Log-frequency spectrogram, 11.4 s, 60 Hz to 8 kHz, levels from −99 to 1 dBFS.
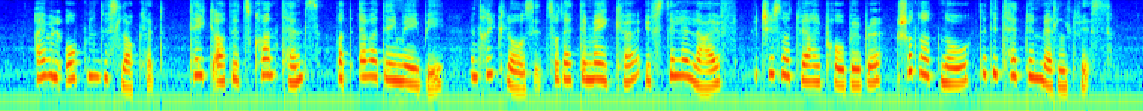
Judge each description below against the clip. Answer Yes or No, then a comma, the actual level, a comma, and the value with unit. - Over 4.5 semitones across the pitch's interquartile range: Yes, average, 5.0 semitones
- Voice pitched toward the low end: No, very high, 250 Hz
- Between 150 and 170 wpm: No, average, 195 wpm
